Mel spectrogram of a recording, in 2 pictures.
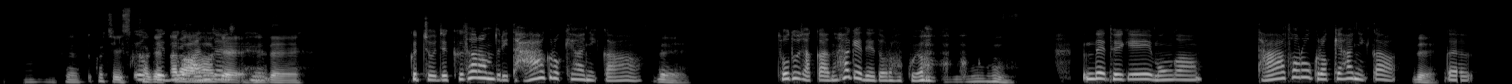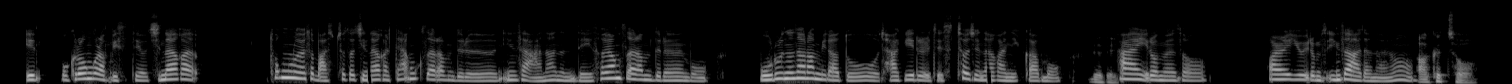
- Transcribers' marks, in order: laugh; other background noise; laughing while speaking: "되더라고요"; laugh; tapping; put-on voice: "Hi"; in English: "Hi"; put-on voice: "How are you?"; in English: "How are you?"
- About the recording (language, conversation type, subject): Korean, podcast, 여행 중 낯선 사람에게서 문화 차이를 배웠던 경험을 이야기해 주실래요?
